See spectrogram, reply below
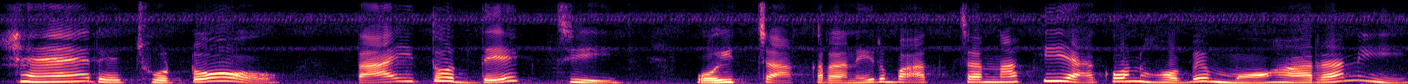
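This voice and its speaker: A woman's voice: on the high side, animated, a little slow. A woman playing a scheming, bossy elder sister-in-law in a cartoon fairy tale, smug and conspiratorial. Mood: sly, scheming. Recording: music behind the voice.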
